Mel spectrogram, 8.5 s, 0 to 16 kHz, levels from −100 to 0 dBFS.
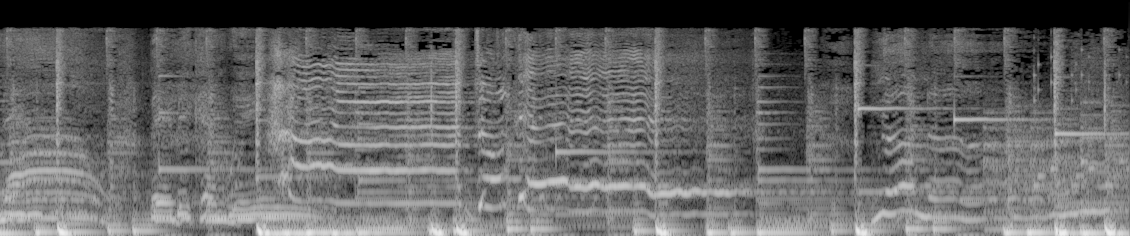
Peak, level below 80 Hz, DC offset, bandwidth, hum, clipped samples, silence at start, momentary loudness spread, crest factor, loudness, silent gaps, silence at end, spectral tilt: -4 dBFS; -22 dBFS; under 0.1%; 10.5 kHz; none; under 0.1%; 0 s; 8 LU; 16 dB; -23 LUFS; none; 0 s; -4.5 dB/octave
